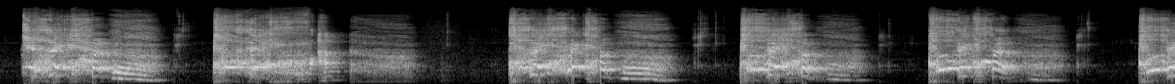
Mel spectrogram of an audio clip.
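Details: Acted bouts of harsh, rattling, throat-clearing coughs, about five in a row, portraying a persistent smoker's cough as a warning about smoking-related disease.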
